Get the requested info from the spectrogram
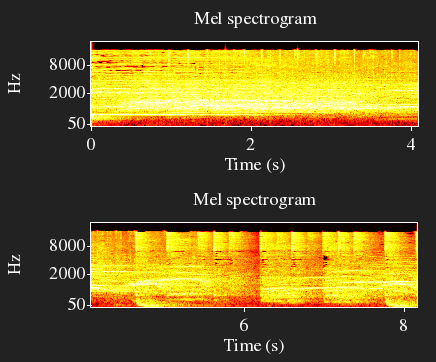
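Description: A crowd cheering and shouting loudly. About halfway through, a music track comes in with a deep bass hit, drops out briefly near the six-second mark, and then returns as dance music.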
